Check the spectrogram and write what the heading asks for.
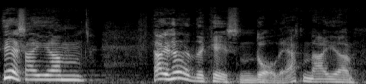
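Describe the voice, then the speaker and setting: In British radio drama style, a male actor plays a breezy, gallant English aristocrat detective with an upper-class accent, foppish, chatty and self-deprecating. His fairly high voice swings hugely in pitch at a moderate pace, sounding bashful and eager with hesitant politeness.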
